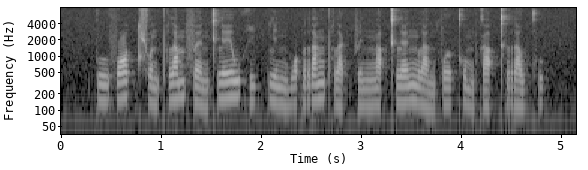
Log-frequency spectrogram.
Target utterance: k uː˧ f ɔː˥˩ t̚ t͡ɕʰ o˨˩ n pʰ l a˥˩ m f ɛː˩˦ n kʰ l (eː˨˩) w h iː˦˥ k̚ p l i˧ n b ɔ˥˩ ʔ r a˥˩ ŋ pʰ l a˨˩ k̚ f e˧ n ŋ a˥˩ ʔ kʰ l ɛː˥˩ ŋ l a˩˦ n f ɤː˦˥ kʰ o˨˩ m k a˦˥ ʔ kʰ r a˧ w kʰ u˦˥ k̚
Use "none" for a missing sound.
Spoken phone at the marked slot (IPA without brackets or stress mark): eː˥˩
